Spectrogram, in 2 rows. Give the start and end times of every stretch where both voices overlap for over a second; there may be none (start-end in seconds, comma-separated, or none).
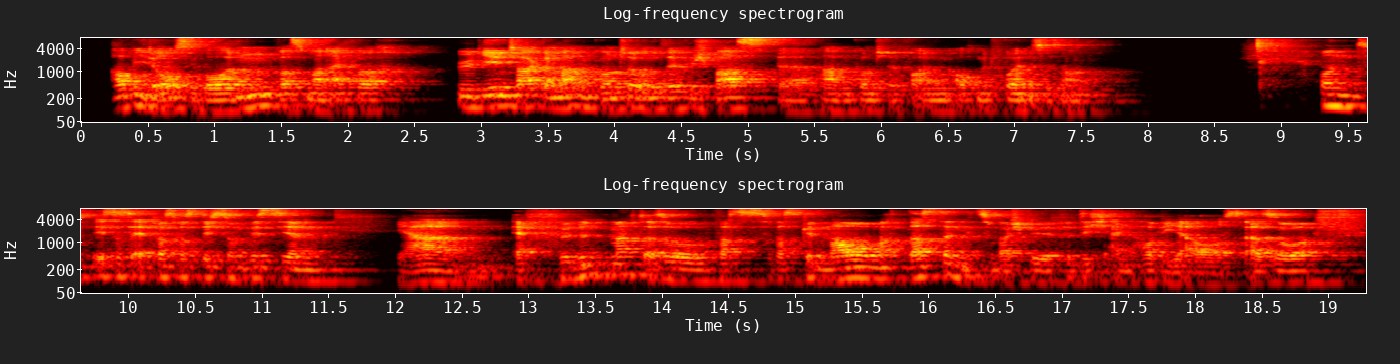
none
